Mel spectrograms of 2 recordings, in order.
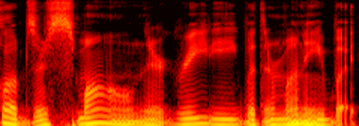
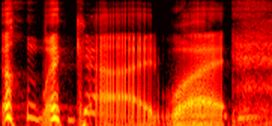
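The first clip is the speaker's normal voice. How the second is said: mock tearful words coming through crying; 12 semitones higher than usual. Retelling hearing a friend's cancer news: retelling own crying. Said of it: "I start crying".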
